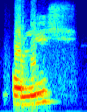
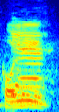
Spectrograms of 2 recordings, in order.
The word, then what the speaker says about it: colleague: With college. Colleague. Over there. Listen to the pronunciation. Colleague. Yeah. Si dicen college, es universidad, right? Colleague. Yeah, this one is colleague.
